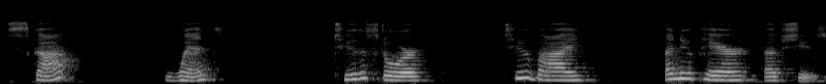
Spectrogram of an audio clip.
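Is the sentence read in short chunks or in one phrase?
short chunks. It is read in short chunks with pauses. "phrasing with pencil tracking"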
